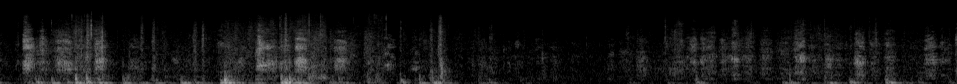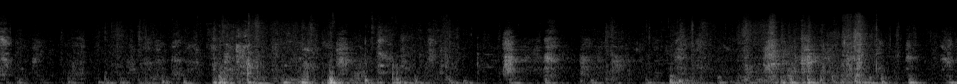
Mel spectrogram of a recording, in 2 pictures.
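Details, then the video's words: Energetic indoor wrestling match between a German Shepherd and a Doberman in a living room, two sheep looking on, recorded in April. Fast ragged panting with thumping scuffles and low knocks throughout. "German Shepherd vs. Doberman (with sheep!)"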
